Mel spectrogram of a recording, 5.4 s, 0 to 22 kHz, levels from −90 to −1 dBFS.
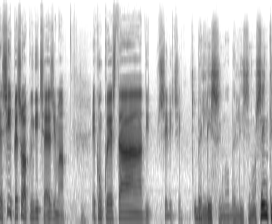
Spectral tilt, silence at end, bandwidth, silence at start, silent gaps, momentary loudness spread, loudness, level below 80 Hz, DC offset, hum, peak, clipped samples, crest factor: -3 dB/octave; 0 s; 19 kHz; 0 s; none; 17 LU; -23 LUFS; -58 dBFS; under 0.1%; none; -4 dBFS; under 0.1%; 22 dB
